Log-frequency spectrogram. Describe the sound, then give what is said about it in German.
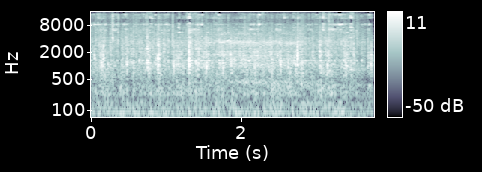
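Hooves clip-clop steadily while a horse-drawn cart rattles and clatters over the cobblestones of Rome at night, producing a continuous dense rumble with irregular sharp knocks and no voices. “die mit Pferdefuhrwerken zu Unzeiten, sprich vor allen Dingen nachts, über das Kopfsteinpflaster der Stadt Rom gepoltert sind”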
